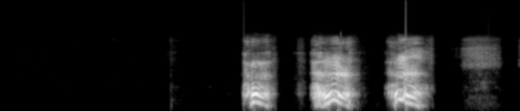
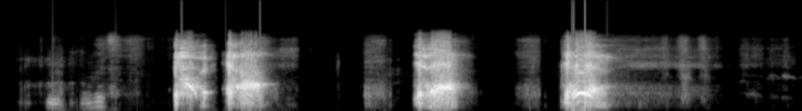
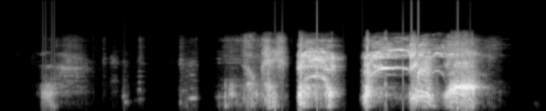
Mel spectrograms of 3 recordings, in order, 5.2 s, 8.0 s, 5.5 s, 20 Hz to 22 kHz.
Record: {"exhalation_length": "5.2 s", "exhalation_amplitude": 31824, "exhalation_signal_mean_std_ratio": 0.34, "three_cough_length": "8.0 s", "three_cough_amplitude": 32768, "three_cough_signal_mean_std_ratio": 0.37, "cough_length": "5.5 s", "cough_amplitude": 31126, "cough_signal_mean_std_ratio": 0.47, "survey_phase": "beta (2021-08-13 to 2022-03-07)", "age": "45-64", "gender": "Male", "wearing_mask": "No", "symptom_cough_any": true, "smoker_status": "Ex-smoker", "respiratory_condition_asthma": true, "respiratory_condition_other": true, "recruitment_source": "REACT", "submission_delay": "1 day", "covid_test_result": "Negative", "covid_test_method": "RT-qPCR", "influenza_a_test_result": "Unknown/Void", "influenza_b_test_result": "Unknown/Void"}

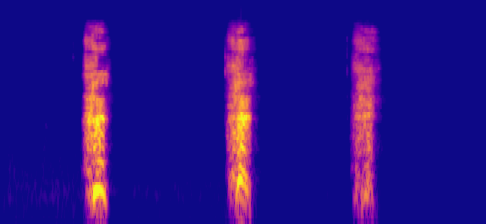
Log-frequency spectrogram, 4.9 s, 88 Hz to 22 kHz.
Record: {"exhalation_length": "4.9 s", "exhalation_amplitude": 29807, "exhalation_signal_mean_std_ratio": 0.26, "survey_phase": "beta (2021-08-13 to 2022-03-07)", "age": "45-64", "gender": "Female", "wearing_mask": "Yes", "symptom_runny_or_blocked_nose": true, "symptom_sore_throat": true, "symptom_fatigue": true, "symptom_onset": "7 days", "smoker_status": "Never smoked", "respiratory_condition_asthma": false, "respiratory_condition_other": false, "recruitment_source": "Test and Trace", "submission_delay": "3 days", "covid_test_result": "Negative", "covid_test_method": "RT-qPCR"}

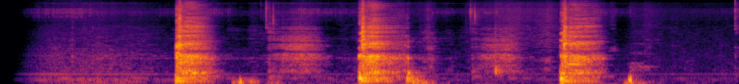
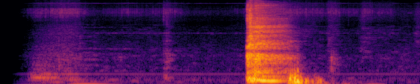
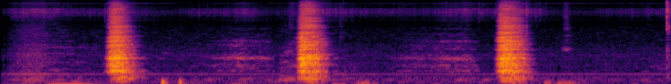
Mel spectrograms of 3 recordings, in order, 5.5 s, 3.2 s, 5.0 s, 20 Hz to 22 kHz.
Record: {"three_cough_length": "5.5 s", "three_cough_amplitude": 32768, "three_cough_signal_mean_std_ratio": 0.36, "cough_length": "3.2 s", "cough_amplitude": 32768, "cough_signal_mean_std_ratio": 0.32, "exhalation_length": "5.0 s", "exhalation_amplitude": 32766, "exhalation_signal_mean_std_ratio": 0.3, "survey_phase": "beta (2021-08-13 to 2022-03-07)", "age": "18-44", "gender": "Male", "wearing_mask": "No", "symptom_none": true, "smoker_status": "Never smoked", "respiratory_condition_asthma": false, "respiratory_condition_other": false, "recruitment_source": "REACT", "submission_delay": "2 days", "covid_test_result": "Negative", "covid_test_method": "RT-qPCR", "influenza_a_test_result": "Negative", "influenza_b_test_result": "Negative"}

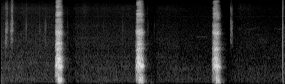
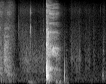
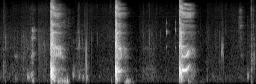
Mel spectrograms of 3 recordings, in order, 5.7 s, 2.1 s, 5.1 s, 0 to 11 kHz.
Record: {"exhalation_length": "5.7 s", "exhalation_amplitude": 15900, "exhalation_signal_mean_std_ratio": 0.21, "cough_length": "2.1 s", "cough_amplitude": 32640, "cough_signal_mean_std_ratio": 0.19, "three_cough_length": "5.1 s", "three_cough_amplitude": 32768, "three_cough_signal_mean_std_ratio": 0.23, "survey_phase": "alpha (2021-03-01 to 2021-08-12)", "age": "45-64", "gender": "Female", "wearing_mask": "No", "symptom_cough_any": true, "symptom_fatigue": true, "symptom_headache": true, "smoker_status": "Never smoked", "respiratory_condition_asthma": false, "respiratory_condition_other": false, "recruitment_source": "Test and Trace", "submission_delay": "2 days", "covid_test_result": "Positive", "covid_test_method": "RT-qPCR", "covid_ct_value": 18.5, "covid_ct_gene": "ORF1ab gene", "covid_ct_mean": 20.1, "covid_viral_load": "260000 copies/ml", "covid_viral_load_category": "Low viral load (10K-1M copies/ml)"}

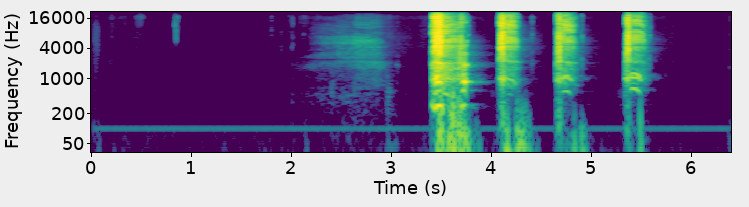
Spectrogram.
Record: {"cough_length": "6.4 s", "cough_amplitude": 30546, "cough_signal_mean_std_ratio": 0.25, "survey_phase": "beta (2021-08-13 to 2022-03-07)", "age": "45-64", "gender": "Female", "wearing_mask": "No", "symptom_none": true, "smoker_status": "Never smoked", "respiratory_condition_asthma": false, "respiratory_condition_other": false, "recruitment_source": "REACT", "submission_delay": "7 days", "covid_test_result": "Negative", "covid_test_method": "RT-qPCR"}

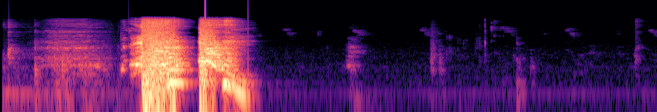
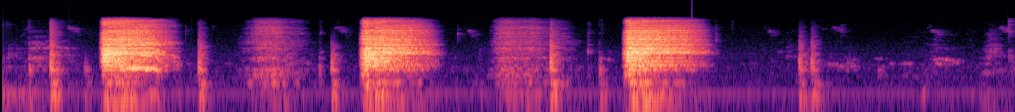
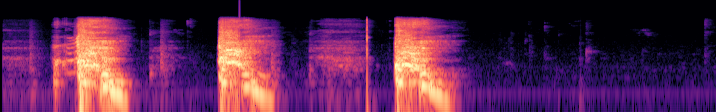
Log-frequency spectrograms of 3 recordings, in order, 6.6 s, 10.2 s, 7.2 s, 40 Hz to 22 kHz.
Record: {"cough_length": "6.6 s", "cough_amplitude": 29494, "cough_signal_mean_std_ratio": 0.33, "exhalation_length": "10.2 s", "exhalation_amplitude": 28915, "exhalation_signal_mean_std_ratio": 0.36, "three_cough_length": "7.2 s", "three_cough_amplitude": 29545, "three_cough_signal_mean_std_ratio": 0.38, "survey_phase": "alpha (2021-03-01 to 2021-08-12)", "age": "45-64", "gender": "Male", "wearing_mask": "No", "symptom_fatigue": true, "symptom_onset": "8 days", "smoker_status": "Never smoked", "respiratory_condition_asthma": false, "respiratory_condition_other": false, "recruitment_source": "REACT", "submission_delay": "1 day", "covid_test_result": "Negative", "covid_test_method": "RT-qPCR"}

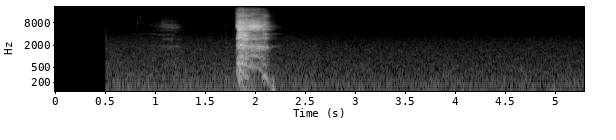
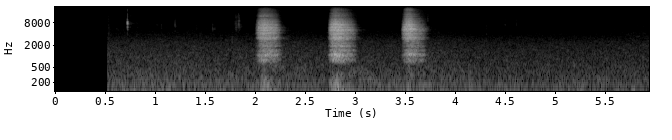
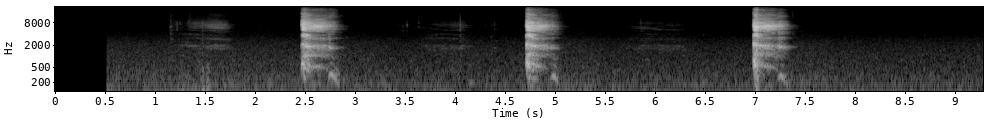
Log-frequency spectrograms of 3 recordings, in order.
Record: {"cough_length": "5.3 s", "cough_amplitude": 32768, "cough_signal_mean_std_ratio": 0.19, "exhalation_length": "5.9 s", "exhalation_amplitude": 11434, "exhalation_signal_mean_std_ratio": 0.27, "three_cough_length": "9.3 s", "three_cough_amplitude": 32768, "three_cough_signal_mean_std_ratio": 0.23, "survey_phase": "beta (2021-08-13 to 2022-03-07)", "age": "65+", "gender": "Female", "wearing_mask": "No", "symptom_other": true, "smoker_status": "Never smoked", "respiratory_condition_asthma": true, "respiratory_condition_other": false, "recruitment_source": "REACT", "submission_delay": "2 days", "covid_test_result": "Negative", "covid_test_method": "RT-qPCR", "influenza_a_test_result": "Negative", "influenza_b_test_result": "Negative"}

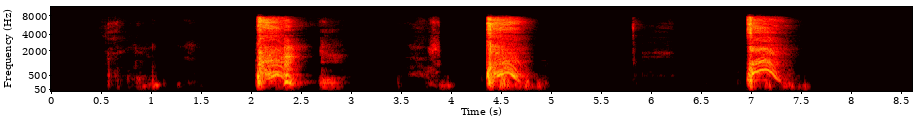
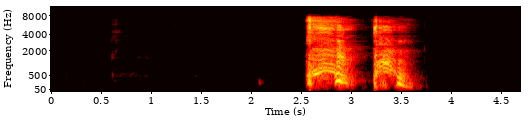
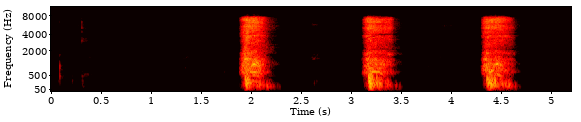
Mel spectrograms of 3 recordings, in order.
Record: {"three_cough_length": "8.6 s", "three_cough_amplitude": 17664, "three_cough_signal_mean_std_ratio": 0.26, "cough_length": "4.7 s", "cough_amplitude": 29663, "cough_signal_mean_std_ratio": 0.3, "exhalation_length": "5.2 s", "exhalation_amplitude": 8058, "exhalation_signal_mean_std_ratio": 0.29, "survey_phase": "beta (2021-08-13 to 2022-03-07)", "age": "45-64", "gender": "Male", "wearing_mask": "No", "symptom_cough_any": true, "symptom_runny_or_blocked_nose": true, "symptom_shortness_of_breath": true, "symptom_fatigue": true, "symptom_headache": true, "symptom_onset": "2 days", "smoker_status": "Never smoked", "respiratory_condition_asthma": false, "respiratory_condition_other": false, "recruitment_source": "Test and Trace", "submission_delay": "1 day", "covid_test_result": "Positive", "covid_test_method": "RT-qPCR", "covid_ct_value": 18.9, "covid_ct_gene": "ORF1ab gene", "covid_ct_mean": 19.2, "covid_viral_load": "510000 copies/ml", "covid_viral_load_category": "Low viral load (10K-1M copies/ml)"}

